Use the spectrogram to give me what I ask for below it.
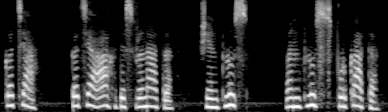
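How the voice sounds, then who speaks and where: A woman's voice: medium pitch, gravelly, a little mellow, no echo, close to an everyday voice. A woman voicing a middle-aged intellectual husband, nasal, whiny and melodramatic, wailing in self-pity.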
